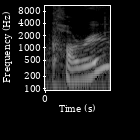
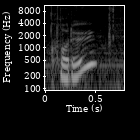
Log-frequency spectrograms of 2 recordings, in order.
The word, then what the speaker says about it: koru: the Māori people by pronouncing it koru all the time when it's koru, but I also don't expect any of you to say koru because it's the Māori pronunciation.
